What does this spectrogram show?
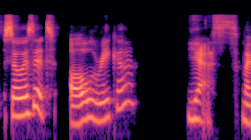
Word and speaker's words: Ulrika: So is it Ulrika? Yes, Am I pronouncing that correctly? you're perfectly fine. Ulrika. And where does Ulrika come from?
